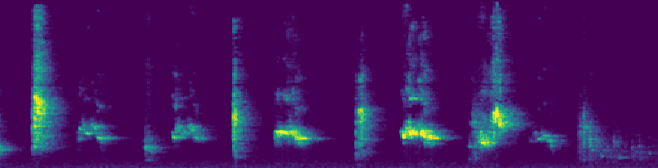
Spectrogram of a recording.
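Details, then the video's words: Budgerigar kept alone in a cage, chirping and warbling in a fast run of loud, bright, clipped notes, roughly two to three per second, some buzzy, some whistled. "МИЛЫЙ И ЗАБАВНЫЙ ПОПУГАЙ ПОЕТ И ЧИРИКАЕТ"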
